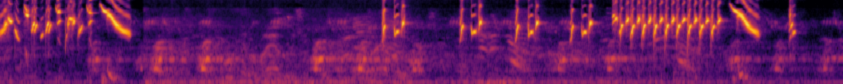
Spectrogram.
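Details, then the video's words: Caged wild-caught European goldfinch singing nonstop with a clean voice: tumbling twitters, scattered sharp chirps, then a rapid buzzy trill of evenly repeated notes ending in a falling slur. A faint low hum sits underneath. "مقنين خلوي يغرد بصوته النظيف, تغريد حسون بري دون توقف"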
